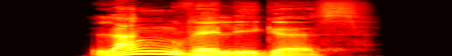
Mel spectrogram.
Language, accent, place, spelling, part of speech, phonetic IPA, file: German, Germany, Berlin, langwelliges, adjective, [ˈlaŋvɛlɪɡəs], De-langwelliges.ogg
- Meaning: strong/mixed nominative/accusative neuter singular of langwellig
